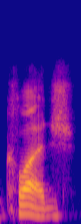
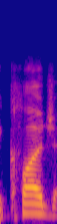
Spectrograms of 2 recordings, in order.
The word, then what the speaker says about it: kludge: Tobias, he weighs in favor of the correct pronunciation, Kludge, and he says it has to be Kludge as in fudge.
